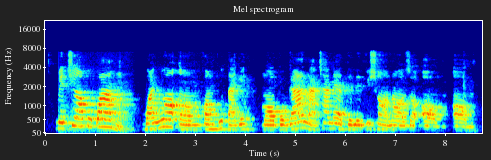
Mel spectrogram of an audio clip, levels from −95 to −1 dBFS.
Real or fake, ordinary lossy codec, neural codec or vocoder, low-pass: real; none; none; 7.2 kHz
